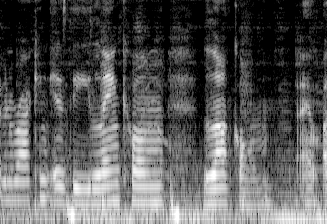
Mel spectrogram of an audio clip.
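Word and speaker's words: Lancôme: end Foundation I've been rocking is the lancom lancom I like saying it correctly lancom tent tent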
